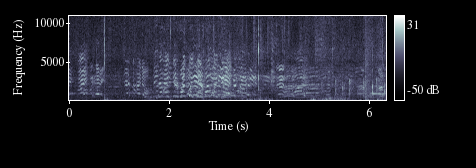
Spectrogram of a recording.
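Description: Women soccer players shouting and calling to one another across the pitch, several high voices overlapping in short calls, with a few dull low thuds.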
